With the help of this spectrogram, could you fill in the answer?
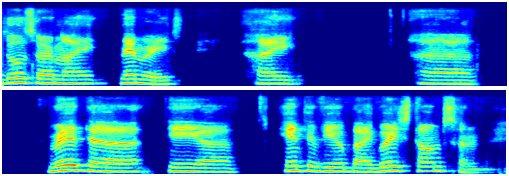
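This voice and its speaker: A man in his nineties from Canada, recalling his childhood in a slow, halting way with many pauses and fillers. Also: sits high, darkish tone, clean tone, rough recording. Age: 90s. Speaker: webinar speaker. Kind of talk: recalled life story.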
